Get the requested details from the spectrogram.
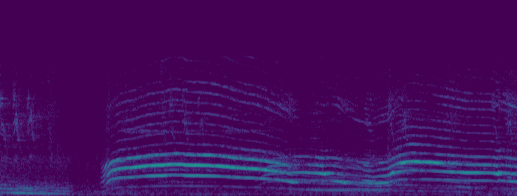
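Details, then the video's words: Cats fighting: long, drawn-out harmonic yowls that waver and slowly fall in pitch, with a short quiet break after a lower moaning start, then one loud continuous wail that dips and rises again near the end. "Cats Fighting with real sound"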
